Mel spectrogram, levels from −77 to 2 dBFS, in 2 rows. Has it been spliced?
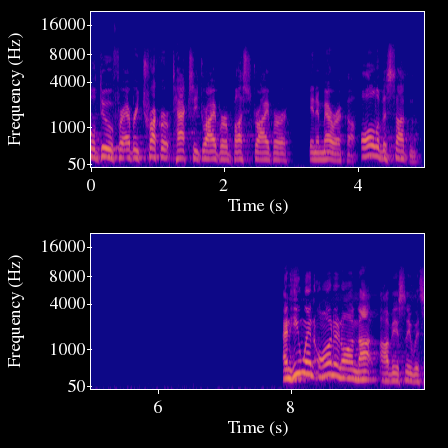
yes; 1 cut; at 1.2 s

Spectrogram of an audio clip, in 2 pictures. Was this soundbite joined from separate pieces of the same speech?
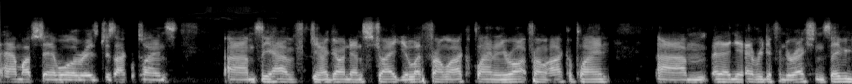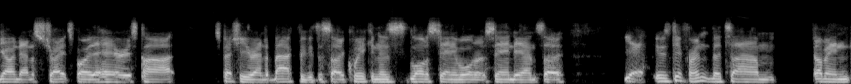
yes; 1 cut; at 7.4 s

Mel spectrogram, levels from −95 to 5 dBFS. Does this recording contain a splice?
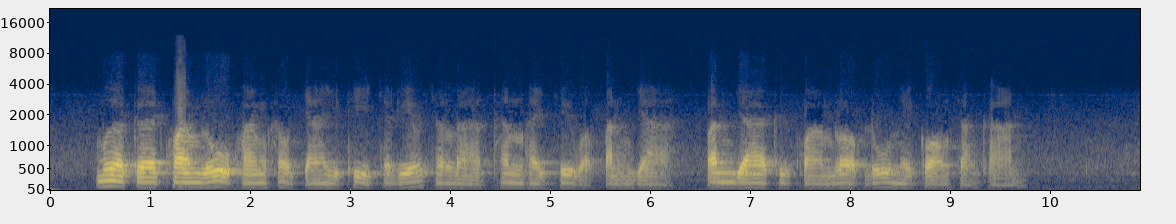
no; 0 cuts

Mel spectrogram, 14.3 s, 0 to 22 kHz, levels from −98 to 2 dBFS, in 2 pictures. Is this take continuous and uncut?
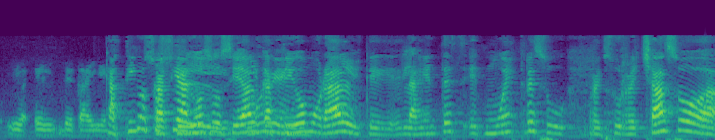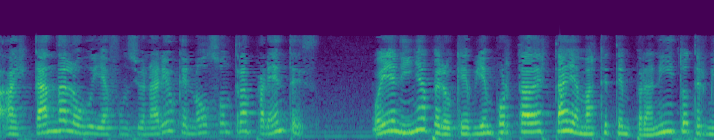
no; 2 cuts; at 6.0 s, 10.9 s

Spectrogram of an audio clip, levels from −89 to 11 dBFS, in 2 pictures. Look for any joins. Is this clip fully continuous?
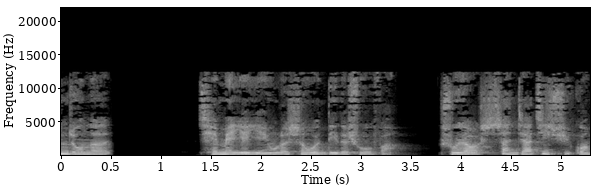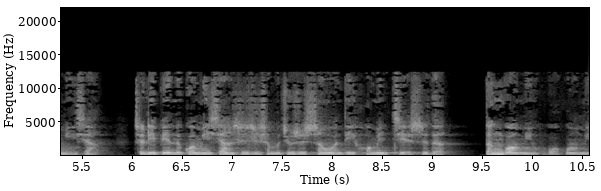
yes; 0 cuts

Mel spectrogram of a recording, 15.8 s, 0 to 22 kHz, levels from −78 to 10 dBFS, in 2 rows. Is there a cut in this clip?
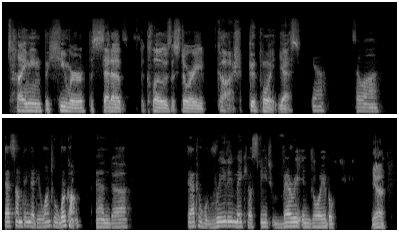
no; 0 cuts

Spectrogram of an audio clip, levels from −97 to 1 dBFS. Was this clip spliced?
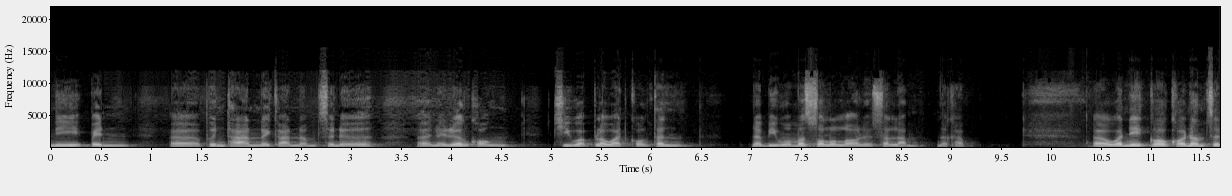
no; 0 cuts

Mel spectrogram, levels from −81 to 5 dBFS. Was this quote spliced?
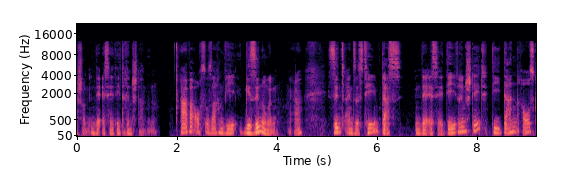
no; 0 cuts

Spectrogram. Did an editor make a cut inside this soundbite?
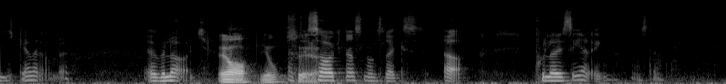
no; 0 cuts

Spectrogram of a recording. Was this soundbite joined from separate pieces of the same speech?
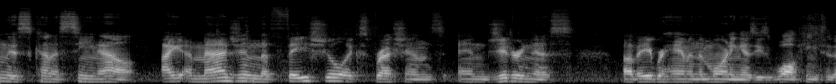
no; 0 cuts

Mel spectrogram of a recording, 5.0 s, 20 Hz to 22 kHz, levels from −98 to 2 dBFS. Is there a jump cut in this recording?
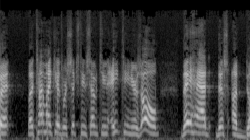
no; 0 cuts

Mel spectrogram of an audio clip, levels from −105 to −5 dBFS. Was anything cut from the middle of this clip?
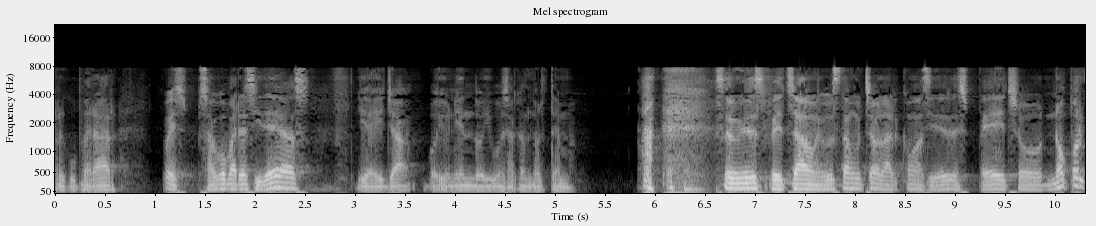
yes; 1 cut; at 5.8 s

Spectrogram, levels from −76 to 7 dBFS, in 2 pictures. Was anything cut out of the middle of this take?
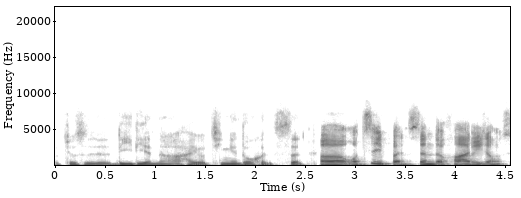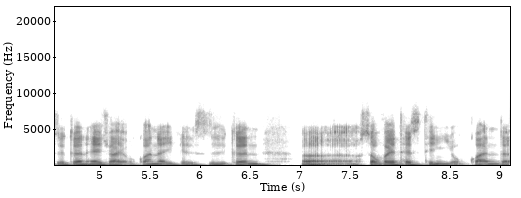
yes; 2 cuts; at 2.6 s, 4.2 s

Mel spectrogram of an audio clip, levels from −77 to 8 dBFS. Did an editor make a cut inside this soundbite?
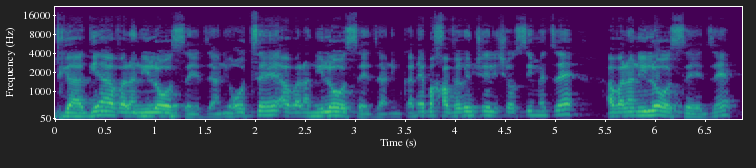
no; 0 cuts

